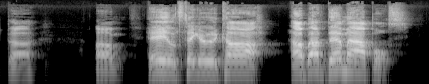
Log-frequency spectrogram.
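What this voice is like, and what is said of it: Poor attempt at a Boston accent. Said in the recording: “I cannot do a Boston accent, so I'm going to apologize. I can't do any accent... that's not getting any better”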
